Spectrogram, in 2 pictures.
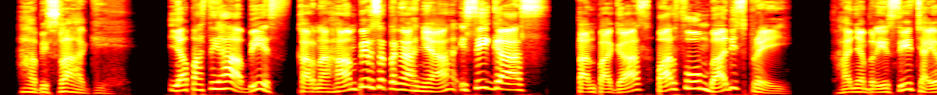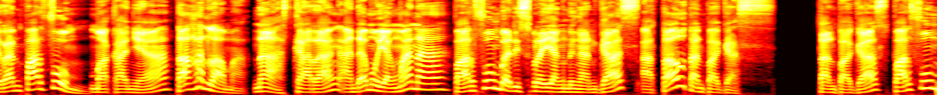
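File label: Indonesian, commercial; GoLocalise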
